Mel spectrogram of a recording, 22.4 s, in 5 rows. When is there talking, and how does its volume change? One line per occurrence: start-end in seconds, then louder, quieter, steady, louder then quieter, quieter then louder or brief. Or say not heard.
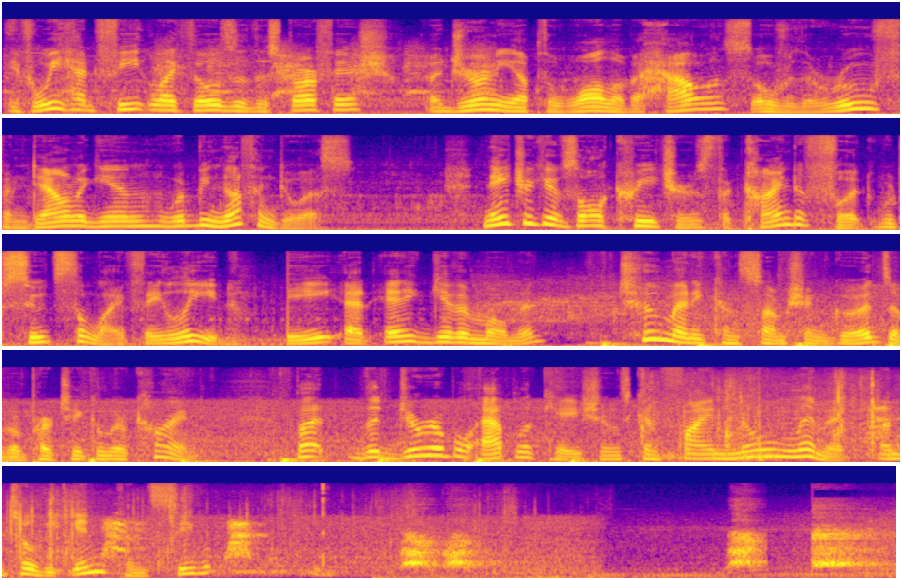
0.0-19.0 steady.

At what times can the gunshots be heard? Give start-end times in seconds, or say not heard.
not heard.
